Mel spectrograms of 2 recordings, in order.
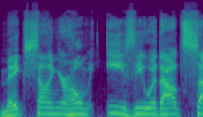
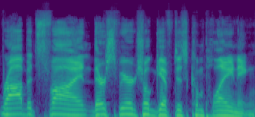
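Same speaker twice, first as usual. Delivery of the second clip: usual speaking voice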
